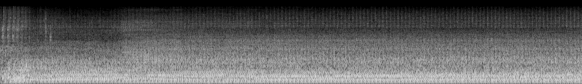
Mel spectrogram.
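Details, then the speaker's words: MTD push mower, Tecumseh engine, after the SV150 foam air filter was found starving it of air; a proper Tecumseh filter will be ordered. A steady, even single-cylinder putter with no hunting or surging; it runs cleanly and holds speed. "they don't run too bad now so i'll order up a new air filter for a proper tecumseh one and uh that'd be good to go so i'm quite happy with that"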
